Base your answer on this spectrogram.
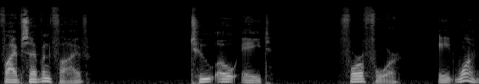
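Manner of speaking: slow, deliberate pace. A host giving listeners the call-in number a second time, slowly. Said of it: "I'll say it slower this time".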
